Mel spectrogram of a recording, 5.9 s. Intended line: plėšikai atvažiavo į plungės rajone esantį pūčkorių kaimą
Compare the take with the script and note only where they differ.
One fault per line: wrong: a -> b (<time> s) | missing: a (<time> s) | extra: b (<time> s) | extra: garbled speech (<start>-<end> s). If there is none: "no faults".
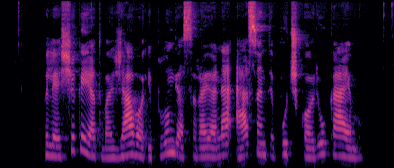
no faults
